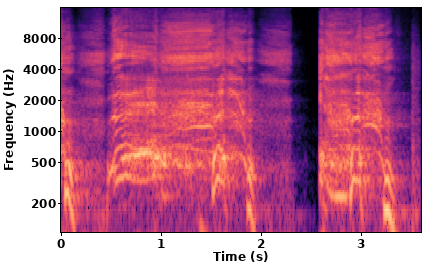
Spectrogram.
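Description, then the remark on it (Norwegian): A person coughs and clears their throat in harsh, rasping bursts, with a brief pause before another strained round of hacking. No speech. “Bare hoste ut. Hoste ordentlig ut.”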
